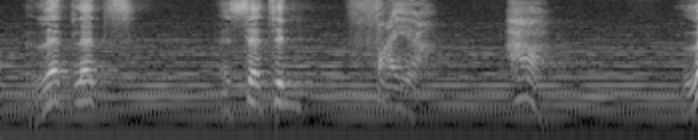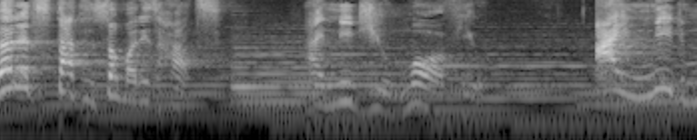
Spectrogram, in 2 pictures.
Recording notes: An inspiring message preached at the SAT service, True Vine Cathedral, Bantama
